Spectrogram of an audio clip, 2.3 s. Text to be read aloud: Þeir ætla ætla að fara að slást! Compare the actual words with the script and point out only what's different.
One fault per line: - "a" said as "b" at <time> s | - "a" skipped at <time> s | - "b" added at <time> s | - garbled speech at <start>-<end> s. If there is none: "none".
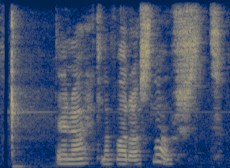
- "ætla" skipped at 1.1 s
